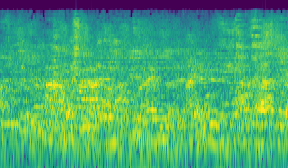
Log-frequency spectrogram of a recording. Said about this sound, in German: Ja, man hört es, aber man erwartet es nicht, denn wir sind in einem Wiener Kaffeehaus mitten in Wiesbaden.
